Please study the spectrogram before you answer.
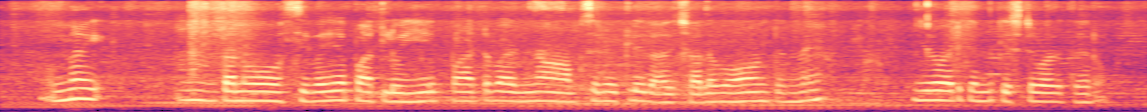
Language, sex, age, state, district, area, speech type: Telugu, female, 30-45, Andhra Pradesh, Nellore, urban, spontaneous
